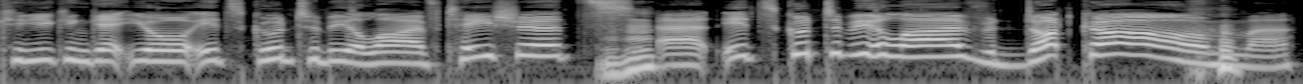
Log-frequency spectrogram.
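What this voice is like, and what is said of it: Announcer voice. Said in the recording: “Don't know why I've gone immediately into this kind of announcer voice, but I'm stuck in it.”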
